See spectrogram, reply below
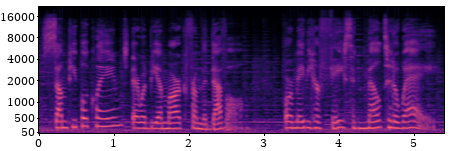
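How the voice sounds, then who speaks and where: A woman's voice: medium pitch, fairly even intonation, moderate pace. A woman reading scripted story narration as an audiobook narrator. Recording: music behind the voice.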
